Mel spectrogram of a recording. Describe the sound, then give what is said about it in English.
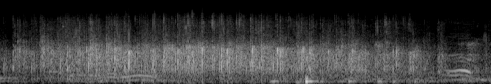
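Sustained crowd applause fills the space with dense, steady clapping for several seconds, with a few voices and cheers rising faintly through it. “All right, give it up”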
